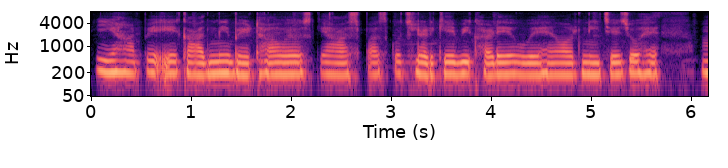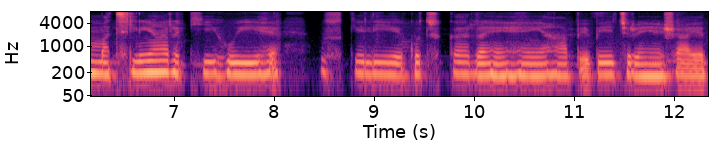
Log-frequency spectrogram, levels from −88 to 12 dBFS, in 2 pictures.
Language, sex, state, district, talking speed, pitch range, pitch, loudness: Hindi, female, Jharkhand, Sahebganj, 175 wpm, 180-195 Hz, 185 Hz, -16 LUFS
